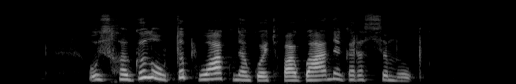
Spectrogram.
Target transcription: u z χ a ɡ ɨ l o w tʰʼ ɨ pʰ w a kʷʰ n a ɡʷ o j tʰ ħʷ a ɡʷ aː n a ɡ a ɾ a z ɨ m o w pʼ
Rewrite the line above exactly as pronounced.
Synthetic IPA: u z χ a ɡ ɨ l o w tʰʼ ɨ pʰ w a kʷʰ n a ɡʷ o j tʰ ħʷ a ɡʷ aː n a ɡ a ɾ a s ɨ m o w pʼ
